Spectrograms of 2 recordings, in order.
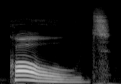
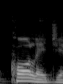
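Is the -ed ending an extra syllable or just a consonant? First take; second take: consonant only; extra syllable. First: The ending is only a short consonant sound. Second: The ending is pronounced as an extra syllable. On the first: The speaker calls it right. "é called. Põe um D" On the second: The speaker calls it wrong. "não é college"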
